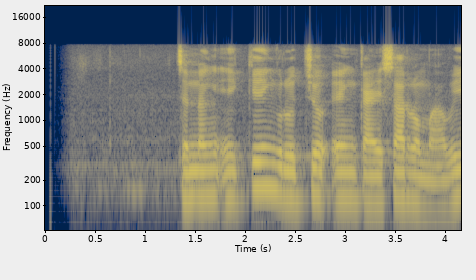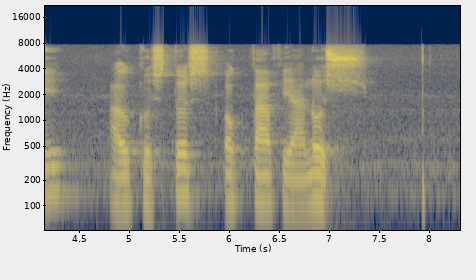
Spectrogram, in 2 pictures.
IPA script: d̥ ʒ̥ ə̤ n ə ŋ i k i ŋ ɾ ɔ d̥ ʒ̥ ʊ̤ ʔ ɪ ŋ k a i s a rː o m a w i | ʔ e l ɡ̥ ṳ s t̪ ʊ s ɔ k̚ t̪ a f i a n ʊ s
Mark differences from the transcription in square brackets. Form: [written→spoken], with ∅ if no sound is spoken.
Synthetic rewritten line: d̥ ʒ̥ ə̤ n ə ŋ i k i ŋ ɾ [ɔ→u] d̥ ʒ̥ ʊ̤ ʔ ɪ ŋ k a i s a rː o m a w i | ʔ [e→a] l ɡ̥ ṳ s t̪ ʊ s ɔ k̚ t̪ a f i a n ʊ s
